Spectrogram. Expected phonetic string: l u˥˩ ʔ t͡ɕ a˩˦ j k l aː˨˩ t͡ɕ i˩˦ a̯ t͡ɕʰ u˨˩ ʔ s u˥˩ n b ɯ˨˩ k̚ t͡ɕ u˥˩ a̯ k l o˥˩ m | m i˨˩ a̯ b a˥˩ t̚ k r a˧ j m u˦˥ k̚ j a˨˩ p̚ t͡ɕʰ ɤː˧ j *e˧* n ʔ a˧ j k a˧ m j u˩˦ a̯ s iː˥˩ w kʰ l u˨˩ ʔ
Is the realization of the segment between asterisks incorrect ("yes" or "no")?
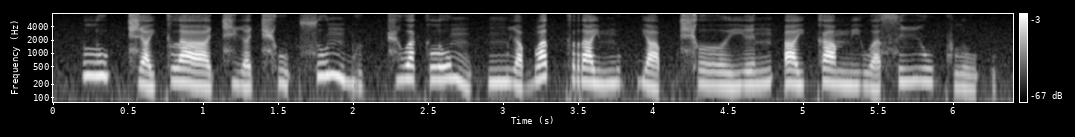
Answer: yes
